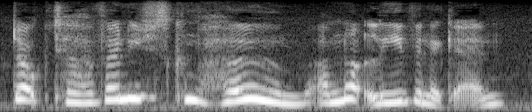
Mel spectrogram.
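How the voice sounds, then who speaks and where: A woman's voice: high-pitched, animated, brisk, dark tone, highs cut off. A young woman playing a stubborn, plain-spoken daughter in an audio drama, pleading and questioning.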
